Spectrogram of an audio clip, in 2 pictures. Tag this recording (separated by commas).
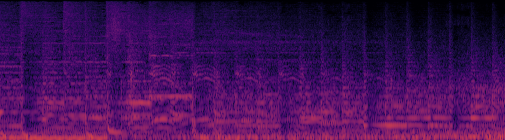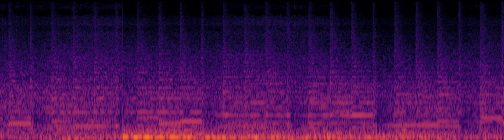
lighting firecrackers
